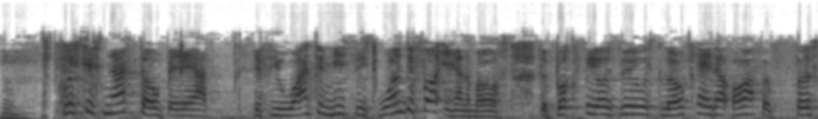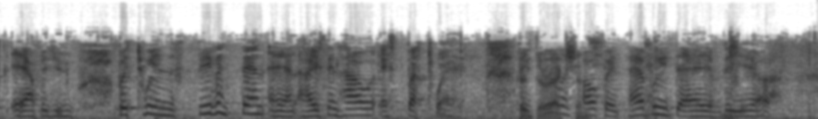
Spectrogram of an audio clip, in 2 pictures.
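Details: Deaf adult woman news reporter reading the outro of a televised news report; deaf speech.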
